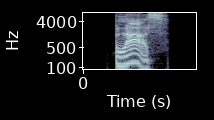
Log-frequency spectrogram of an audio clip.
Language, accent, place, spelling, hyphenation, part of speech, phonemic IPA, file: German, Germany, Berlin, Blas, Blas, noun, /blaːs/, De-Blas.ogg
- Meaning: blow (air exhaled by whales after diving)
